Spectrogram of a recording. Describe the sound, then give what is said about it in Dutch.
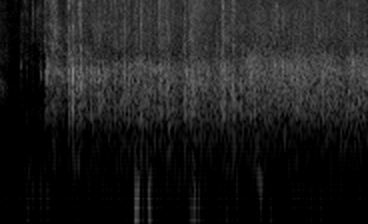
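An audience breaks into steady applause that swells quickly after a quiet start and holds as a dense, even clatter of many hands clapping for several seconds. “geef haar een hartelijk applaus.”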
